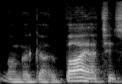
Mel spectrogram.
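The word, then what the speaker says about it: Byatt: recently A A Modern English writer called as bot she died not long ago bot is spelled b y a t t bot as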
